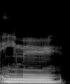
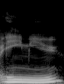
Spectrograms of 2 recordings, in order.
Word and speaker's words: emu: animals which is like the emu or emu we say but a lot of Americans say emu um we got the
